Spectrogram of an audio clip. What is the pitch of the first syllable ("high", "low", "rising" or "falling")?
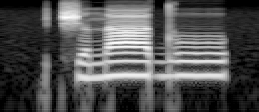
low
